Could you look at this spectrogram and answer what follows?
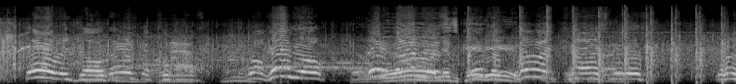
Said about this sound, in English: Oh, small little claps here. Small little claps, okay.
